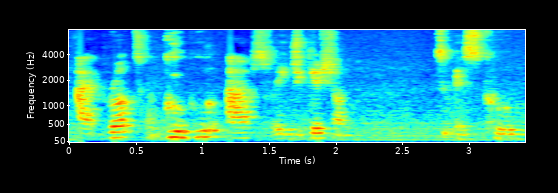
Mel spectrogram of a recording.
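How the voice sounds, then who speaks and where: A man with a Nigerian accent giving a presentation to an audience in a measured, emphatic way. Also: mid-range voice, a bit bright, reverberant, recorded from a distance, a little hiss or hum, low-quality recording. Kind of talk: capstone presentation.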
